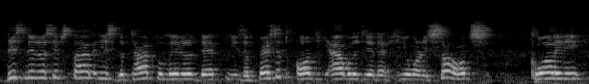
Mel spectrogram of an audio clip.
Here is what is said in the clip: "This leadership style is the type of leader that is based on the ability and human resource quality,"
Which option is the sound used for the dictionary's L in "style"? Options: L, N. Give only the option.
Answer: L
